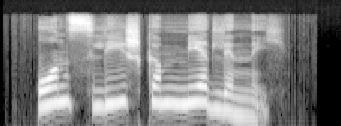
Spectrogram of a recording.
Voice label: Russian, russian phrases insults; ロシア語のネガティブなフレーズ

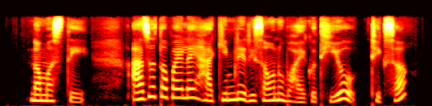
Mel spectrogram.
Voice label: Nepali, nepali greeting phrases; 日本の「お疲れ様です！」はネパール語でどう言う？職場で使える挨拶フレーズ集

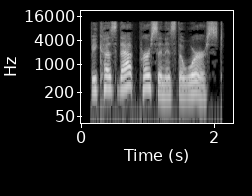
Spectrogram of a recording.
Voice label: english

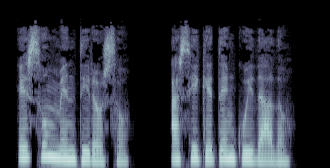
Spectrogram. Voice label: spanish, spanish phrases negative language

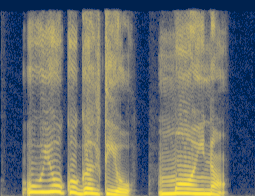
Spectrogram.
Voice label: negative nepali phrases, insults; katakana; complaints

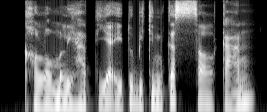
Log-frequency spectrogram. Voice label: negative phrases indonesian, insults

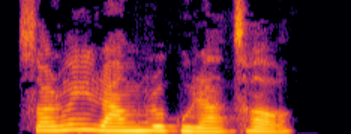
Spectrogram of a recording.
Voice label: Nepali, thank you in nepali

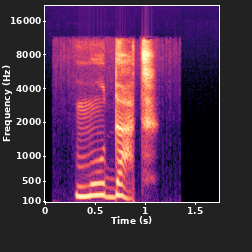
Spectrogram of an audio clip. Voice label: Russian, russian phrases insults; ロシア語のネガティブなフレーズ

